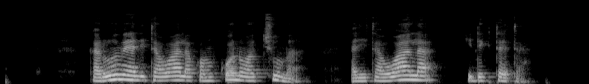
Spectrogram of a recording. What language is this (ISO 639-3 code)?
swa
